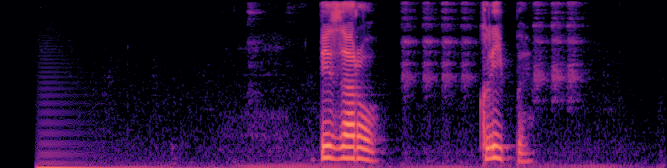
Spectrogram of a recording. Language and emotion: Russian, neutral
